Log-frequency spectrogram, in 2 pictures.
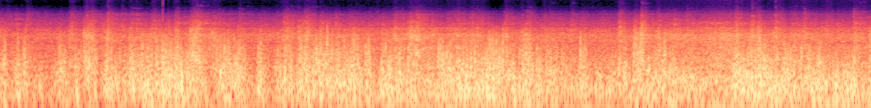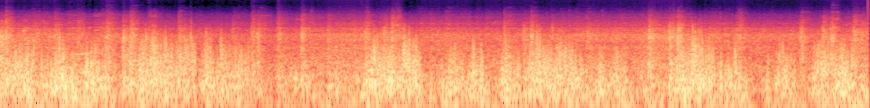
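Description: Pakistan Railways express passenger coach running on the rails as the train pulls into a station, heard from the coach's open doorway: a steady rumble of wheels with irregular clickety-clack over rail joints.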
